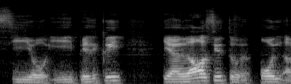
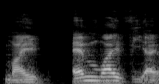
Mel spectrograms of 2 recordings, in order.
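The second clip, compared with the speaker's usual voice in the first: ordinary delivery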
